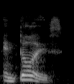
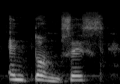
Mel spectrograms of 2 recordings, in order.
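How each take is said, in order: First: It is said in an Antioquian regional accent. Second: It is said in a neutral Spanish accent. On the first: "en la región de Antioquia, dicen entonces" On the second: "en vez de decir entonces"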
